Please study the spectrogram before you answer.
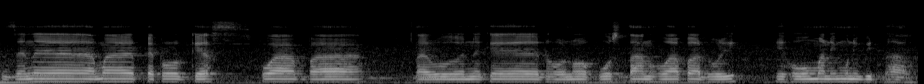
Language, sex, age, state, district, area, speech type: Assamese, male, 45-60, Assam, Golaghat, urban, spontaneous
